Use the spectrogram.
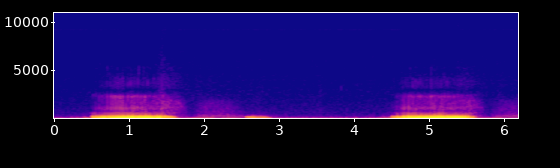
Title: #snoring #sleepnoises #snoringasmr #sleepsounds #snoringsleepingsoundeffect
